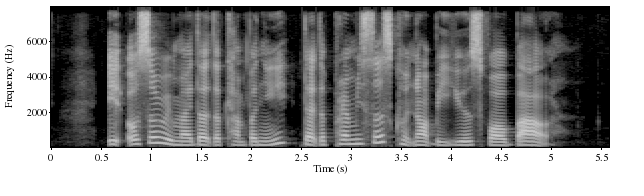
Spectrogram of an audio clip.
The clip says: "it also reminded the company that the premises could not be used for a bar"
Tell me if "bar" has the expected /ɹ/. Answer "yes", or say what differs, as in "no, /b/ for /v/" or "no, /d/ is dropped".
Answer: no, /l/ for /ɹ/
